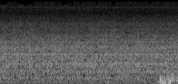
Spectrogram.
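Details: Pentair Clean & Clear pool filter running after a cartridge change: smooth, even rushing hum with steady water flow and no rattles, surging or squeal. Pressure dropped from 30-35 to the recommended 17 PSI with no leaks at the belly band; normal running.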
